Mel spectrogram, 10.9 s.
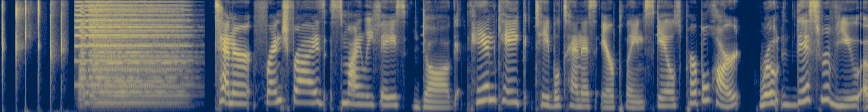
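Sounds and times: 
crisp finger snaps: 0.0s - 0.9s
loud sustained bright musical chord: 1.0s - 2.6s
speech: 2.7s - 10.8s.

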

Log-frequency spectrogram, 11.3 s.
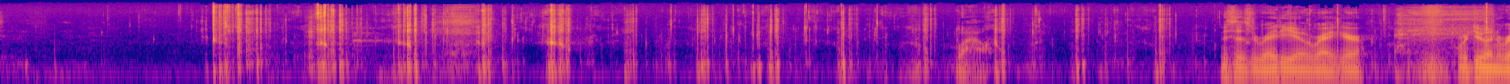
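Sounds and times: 
coffee beans crunched between the teeth: 1.4s - 10.4s
speech: 9.2s - 11.3s.

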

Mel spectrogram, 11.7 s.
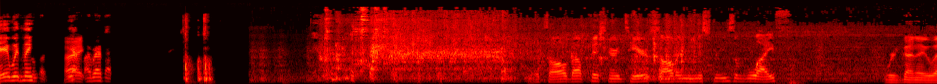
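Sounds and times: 
speech: 0.0s - 1.5s, 2.3s - 2.7s, 3.9s - 5.4s, 6.6s - 10.0s, 11.0s - 11.7s
toilet flushing: 3.1s - 11.7s.

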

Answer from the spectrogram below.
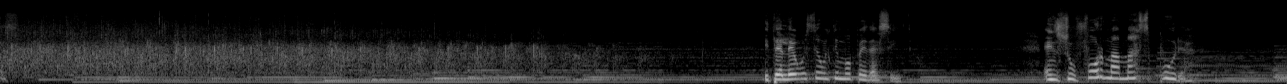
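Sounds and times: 
audience clapping: 0.0s - 7.1s
sustained held keyboard chords: 0.0s - 7.9s
speech: 7.6s - 9.2s, 10.4s - 12.0s.

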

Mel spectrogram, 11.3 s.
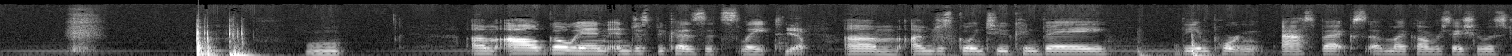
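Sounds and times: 
hollow knocking on a door: 1.5s - 2.1s, 8.5s - 9.3s
voiced murmur: 2.3s - 2.6s
speech: 2.3s - 2.7s, 3.5s - 11.3s.

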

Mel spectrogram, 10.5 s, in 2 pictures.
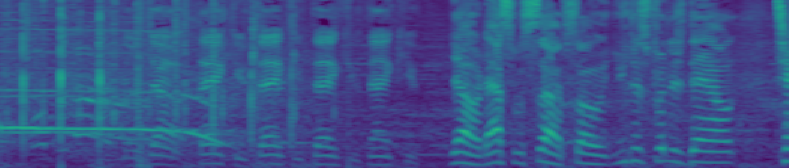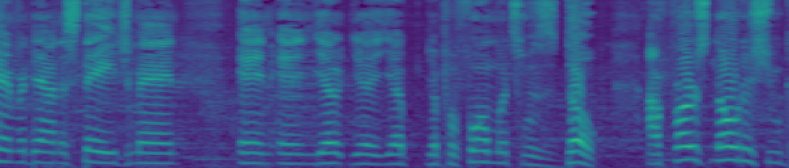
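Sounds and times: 
audience applause: 0.0s - 2.1s
speech: 1.1s - 10.5s.

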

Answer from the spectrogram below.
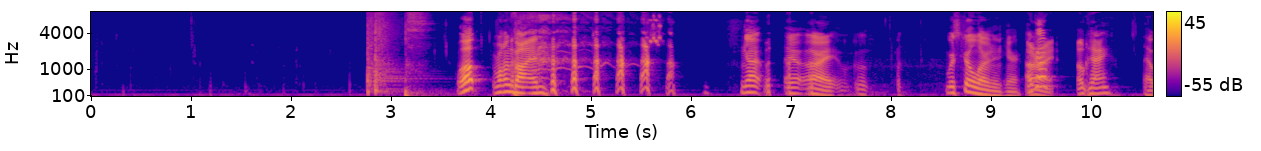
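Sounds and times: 
crunchy chewing sound effect: 0.0s - 2.8s
speech: 3.6s - 4.9s, 6.5s - 7.8s, 8.6s - 10.6s
laughter: 4.2s - 5.9s.

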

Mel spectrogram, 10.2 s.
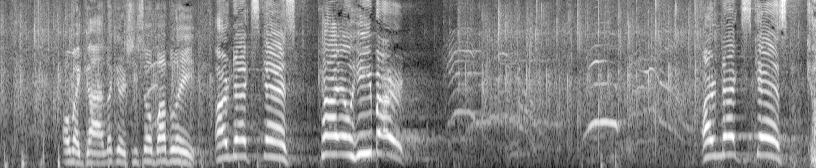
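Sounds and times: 
scattered cheers, voices and high whoops: 0.0s - 2.9s, 5.5s - 8.8s
audience applause for arriving guest: 0.0s - 3.2s, 5.5s - 9.7s
speech: 0.8s - 5.2s, 8.8s - 10.1s.

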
